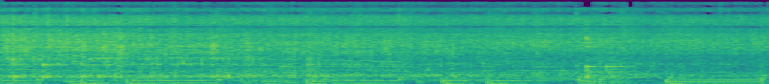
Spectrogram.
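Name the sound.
whole spices sizzling in very hot oil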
